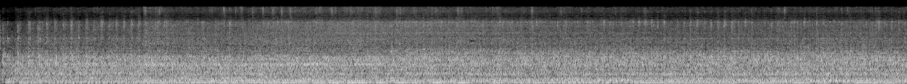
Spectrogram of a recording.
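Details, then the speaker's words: Yamaha G1 golf cart single-cylinder engine after repairs, now running: steady, even thrum at constant speed with no misses or surging; sounds much better than before, normal running. "I promise you that sounds a lot better than it did and it worked."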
